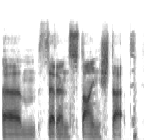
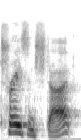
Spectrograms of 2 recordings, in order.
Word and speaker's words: Theresienstadt: on to another camp, Therrensteinstadt. what can you tell us about the conditions in that camp, and how did it differ to Westerbork? Okay, so that camp is called Theresienstadt in the German pronunciation.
